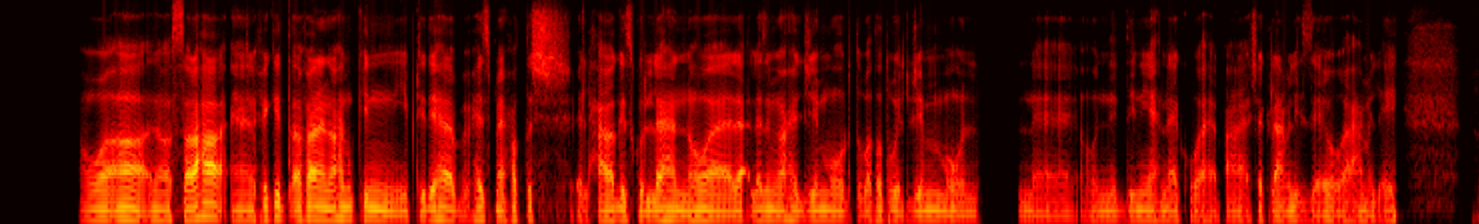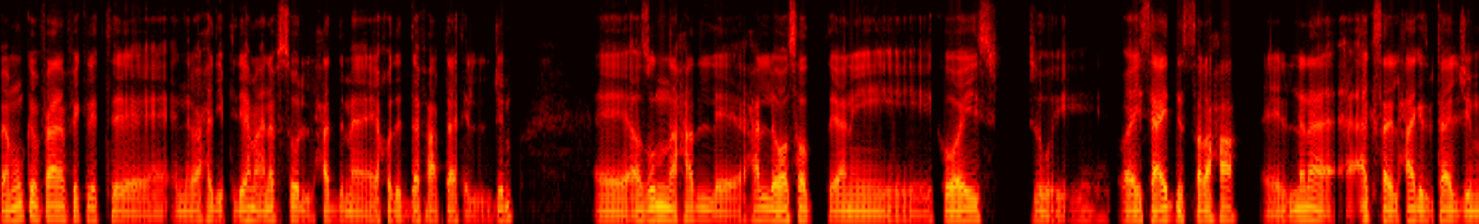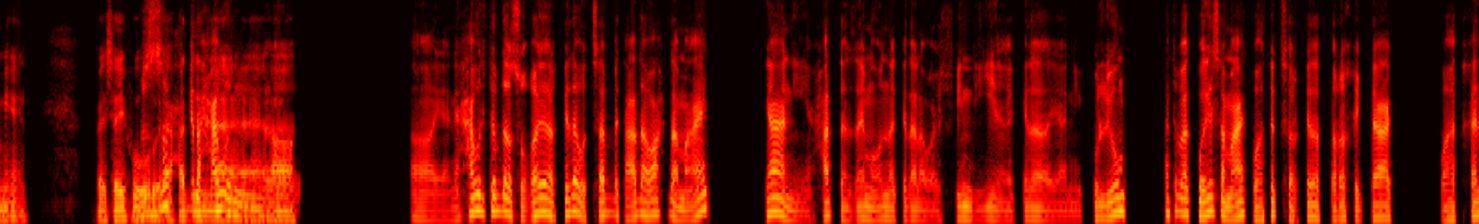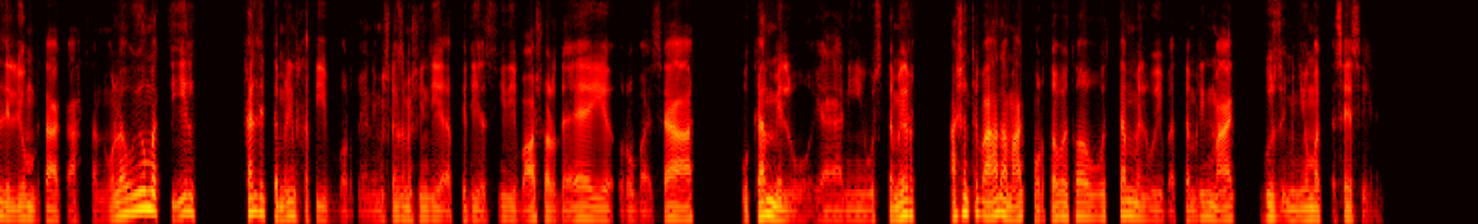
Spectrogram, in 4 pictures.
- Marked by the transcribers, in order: in English: "الgym"; in English: "بالgym"; in English: "الgym"; in English: "الgym"
- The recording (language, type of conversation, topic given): Arabic, advice, إزاي أوازن بين الشغل وألاقي وقت للتمارين؟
